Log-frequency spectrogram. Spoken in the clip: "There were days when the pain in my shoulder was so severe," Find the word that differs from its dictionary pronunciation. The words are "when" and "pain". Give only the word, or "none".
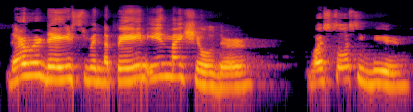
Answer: none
